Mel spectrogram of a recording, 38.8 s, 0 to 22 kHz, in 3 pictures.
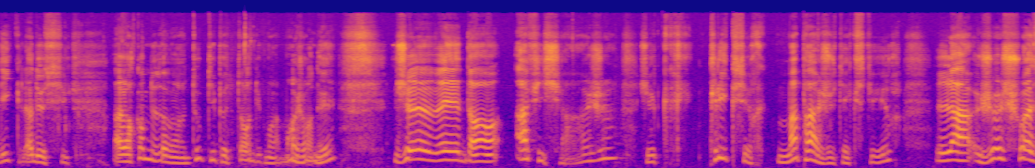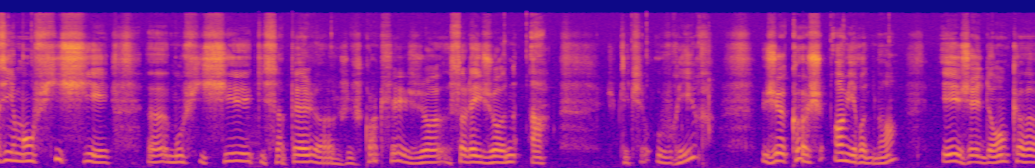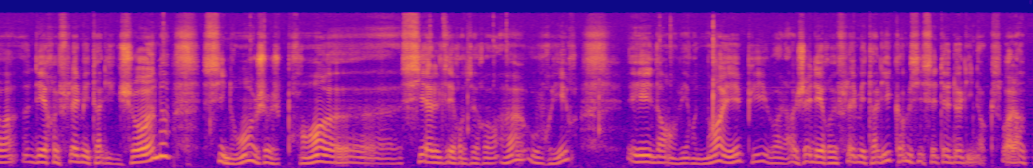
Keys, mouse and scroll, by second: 1.1-1.5 scroll down 1, 1.5 click, 6.9 click, 10.0 click, 13.0 click, 19.2 click, 20.8 click, 23.3-27.9 drag, 29.0 click, 31.1 click, 32.0 click, 34.1-38.7 drag.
